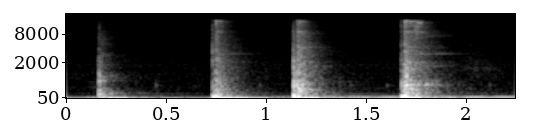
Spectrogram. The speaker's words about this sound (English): in uneven intervals banging against this door. It doesn't seem to know how to let itself in.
